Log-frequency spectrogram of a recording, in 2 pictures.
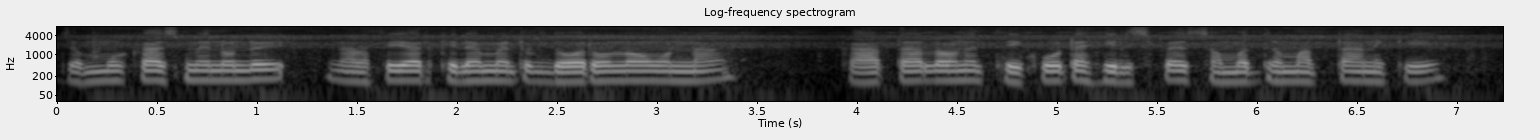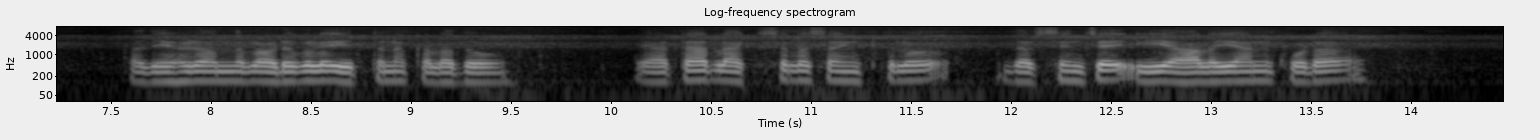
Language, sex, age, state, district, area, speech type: Telugu, male, 30-45, Andhra Pradesh, Vizianagaram, rural, spontaneous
